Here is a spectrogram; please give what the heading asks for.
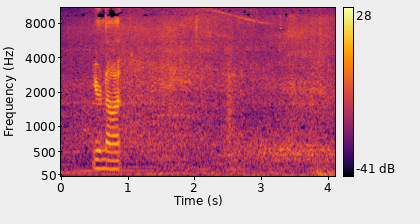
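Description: A big truck rumbles past, letting out a brief, sharp air-brake squeal near the start before its low engine noise carries on steadily.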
